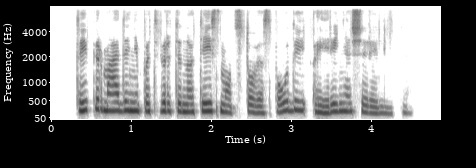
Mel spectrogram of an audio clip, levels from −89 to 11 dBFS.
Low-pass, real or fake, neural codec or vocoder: 7.2 kHz; real; none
